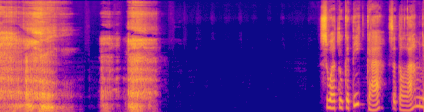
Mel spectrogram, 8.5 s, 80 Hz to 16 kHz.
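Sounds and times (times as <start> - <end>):
lion roaring: 0.0 - 3.2
speech: 0.5 - 1.2, 6.5 - 8.4.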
